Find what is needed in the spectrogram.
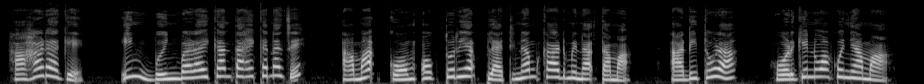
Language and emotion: Santali, surprised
